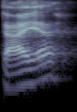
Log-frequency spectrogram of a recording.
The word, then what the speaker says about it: DAIAA: much um so just real quick it is pronounced Dia uh for short uh and um it's also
